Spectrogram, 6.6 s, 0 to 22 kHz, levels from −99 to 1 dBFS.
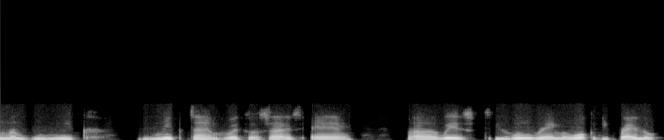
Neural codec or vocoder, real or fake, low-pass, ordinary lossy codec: codec, 16 kHz, 1 kbps, FunCodec, trained on LibriTTS, 50 frames a second; fake; 5.4 kHz; Opus, 24 kbps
